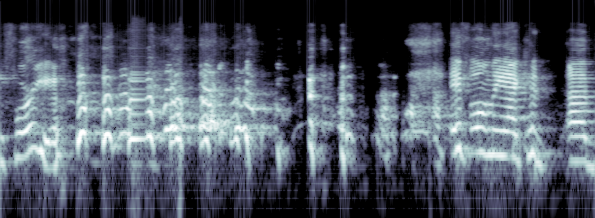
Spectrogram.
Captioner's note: panel laughing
